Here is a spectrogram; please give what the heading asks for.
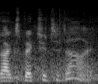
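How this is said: The line is delivered lightly, as a casual throwaway. The speaker calls it right. "just throw it away"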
